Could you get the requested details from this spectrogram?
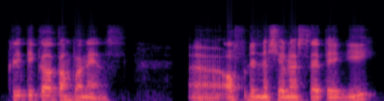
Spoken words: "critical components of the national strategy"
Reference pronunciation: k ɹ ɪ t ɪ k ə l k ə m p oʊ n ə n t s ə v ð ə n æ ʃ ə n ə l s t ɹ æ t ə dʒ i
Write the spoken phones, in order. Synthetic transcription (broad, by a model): k ɹ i t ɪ k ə l k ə m p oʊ n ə n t s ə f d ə n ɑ s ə n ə l s t ɹ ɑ t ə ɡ i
